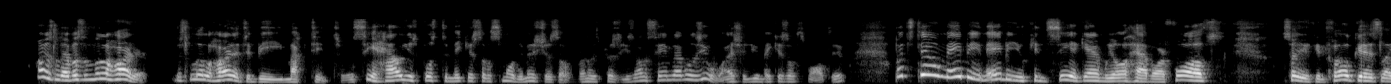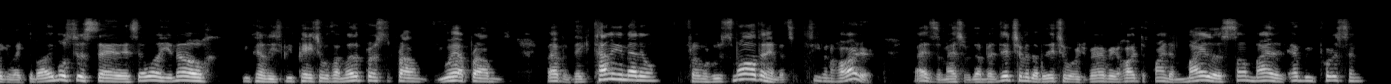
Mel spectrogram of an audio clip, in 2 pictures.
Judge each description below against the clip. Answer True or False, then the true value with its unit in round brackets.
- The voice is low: False (165 Hz)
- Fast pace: True (255 wpm)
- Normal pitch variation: False (6.0 semitones)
